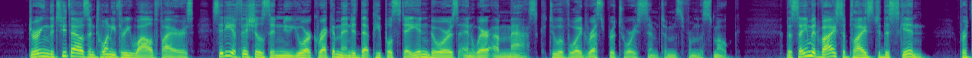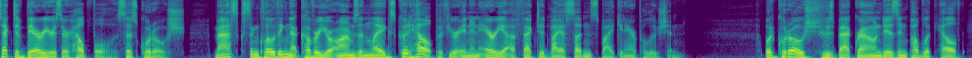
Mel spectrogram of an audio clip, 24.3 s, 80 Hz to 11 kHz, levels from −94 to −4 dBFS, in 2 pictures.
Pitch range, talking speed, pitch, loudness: 95-135 Hz, 175 wpm, 110 Hz, -19 LUFS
